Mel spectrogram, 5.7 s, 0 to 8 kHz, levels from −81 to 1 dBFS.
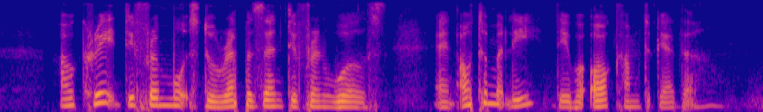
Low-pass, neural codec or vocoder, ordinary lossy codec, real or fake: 7.2 kHz; none; Opus, 16 kbps; real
